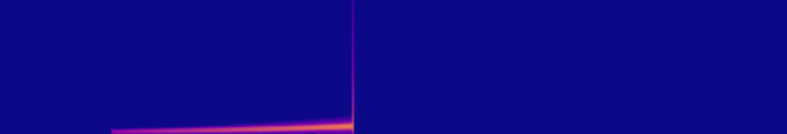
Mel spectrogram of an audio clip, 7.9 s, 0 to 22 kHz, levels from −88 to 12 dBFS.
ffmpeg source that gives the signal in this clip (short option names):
-f lavfi -i "aevalsrc='pow(10,(-19+39*(t/2.41-1))/20)*sin(2*PI*80.8*2.41/(19*log(2)/12)*(exp(19*log(2)/12*t/2.41)-1))':d=2.41:s=44100"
